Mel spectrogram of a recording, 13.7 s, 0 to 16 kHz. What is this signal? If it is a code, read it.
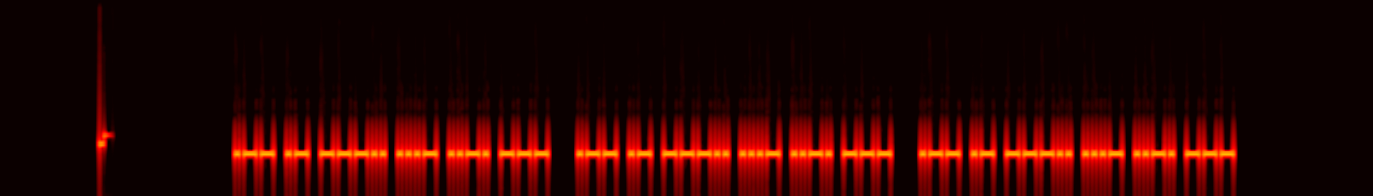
Morse code, heard as a keyed tone, about 28 wpm, 700 Hz. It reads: WA8VFO WA8VFO WA8VFO
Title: USA Call Signs Repeated 3x 28wpm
